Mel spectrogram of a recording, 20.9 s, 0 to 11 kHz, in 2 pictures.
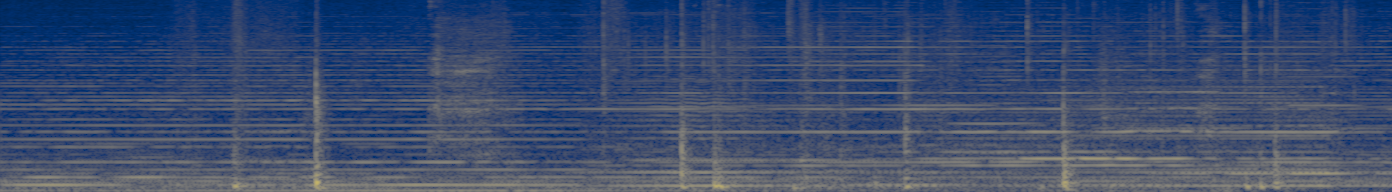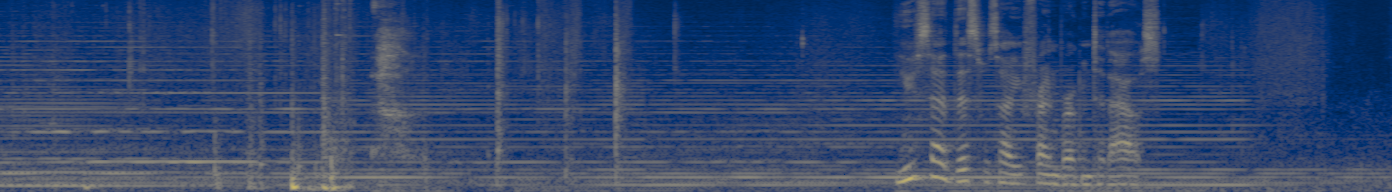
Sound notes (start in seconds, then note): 0.1 suspenseful music continues; 3.2 Claire sighs; 9.9 suspenseful music continues; 13.5 Rachel grunts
